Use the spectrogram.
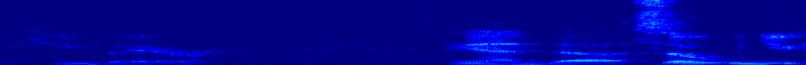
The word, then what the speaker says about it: Hubert: mentioned the name leon hubert however being addicted to the english pronunciation of everything as i am the correct name for the man is leon hugh bear and uh so when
